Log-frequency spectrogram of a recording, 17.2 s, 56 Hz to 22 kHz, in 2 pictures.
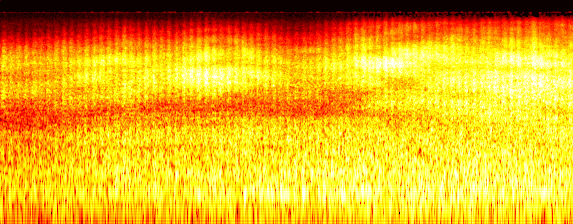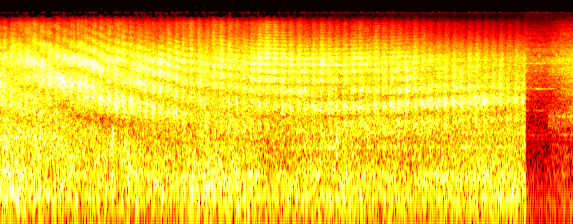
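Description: Union Pacific 844 steam locomotive pulling support cars and a short freight train rumbles past loudly and steadily, with a heavy mechanical roar and rhythmic rail noise that swells and then cuts off abruptly near the end.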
